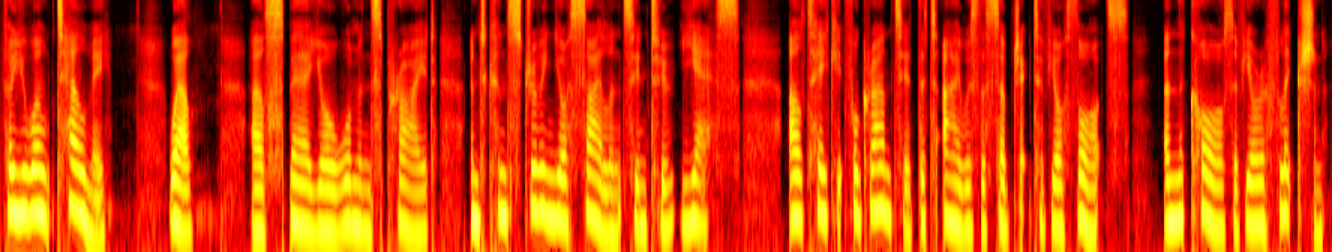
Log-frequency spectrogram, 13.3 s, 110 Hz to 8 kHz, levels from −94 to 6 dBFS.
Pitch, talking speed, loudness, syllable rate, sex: 180 Hz, 160 wpm, -20 LUFS, 4.4 syllables/s, female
